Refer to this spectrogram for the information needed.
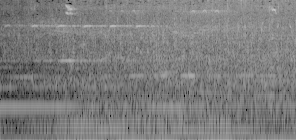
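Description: A steady rush of stream water in Córdoba province in summer, flowing and burbling continuously as a barefoot person dips a toe in, with no voices and no distinct splashes, just an even wash of moving water throughout.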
